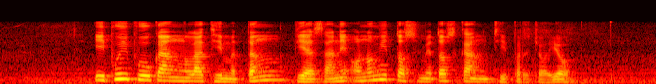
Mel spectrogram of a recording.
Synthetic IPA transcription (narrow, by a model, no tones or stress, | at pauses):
ʔib̥ṳib̥ṳkaŋlaɡ̥i̤mət̪əŋb̥i̤asaneʔɔnɔmit̪ɔsmit̪ɔskaŋd̪̥i̤pərt͡ʃɔjɔ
